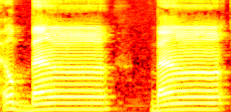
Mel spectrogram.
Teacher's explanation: नाक से। नाक से जब हम नरमी के साथ आवाज निकालेंगे। जबान बिल्कुल नरमी के साथ ऊपर तालू के साथ टच करेंगे तो ये इफा की साउंड निकलेगी। हुब्ब बन ये वाली साउंड इफा की है।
